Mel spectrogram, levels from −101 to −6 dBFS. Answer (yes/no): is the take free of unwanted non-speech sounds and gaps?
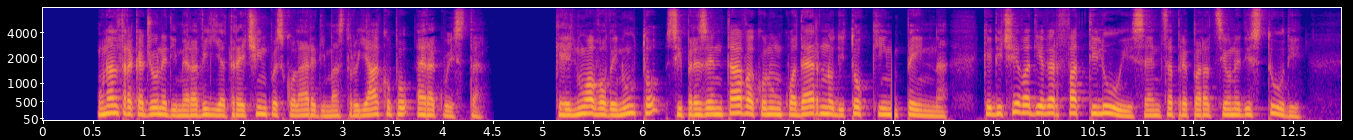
no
